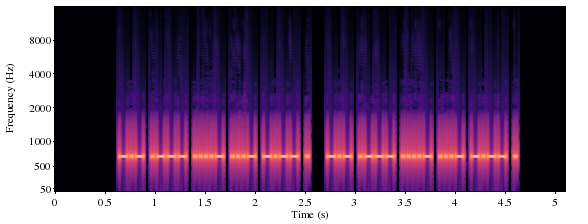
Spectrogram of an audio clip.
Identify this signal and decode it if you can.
Morse code, heard as a keyed tone, about 44 wpm, 700 Hz. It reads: KJ4VYE KJ4VYE
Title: USA Call Signs Repeated 2x 45wpm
